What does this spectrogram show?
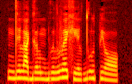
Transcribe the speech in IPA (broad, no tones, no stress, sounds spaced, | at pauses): n d e l a ɡʲ ɔ l m b ɯ l v ɛ xʲ e l d u l pʲ ɔ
